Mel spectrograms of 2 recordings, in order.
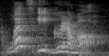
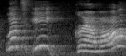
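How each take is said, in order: First: It runs straight on with no pause before grandma. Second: There is a short pause before grandma. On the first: Grandma is the dinner. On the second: Grandma is being called to dinner.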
